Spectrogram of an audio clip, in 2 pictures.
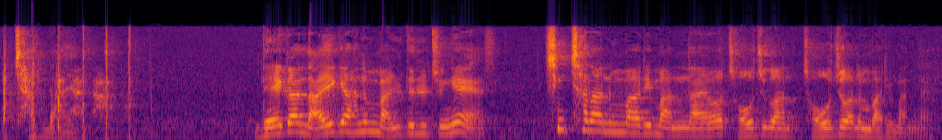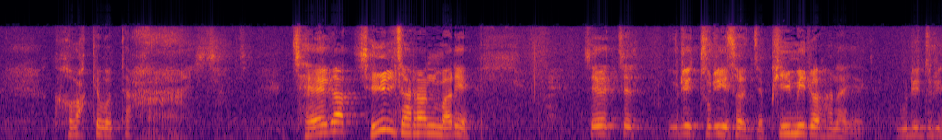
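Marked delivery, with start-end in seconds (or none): none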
